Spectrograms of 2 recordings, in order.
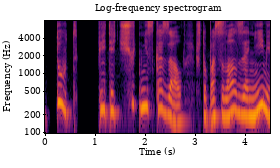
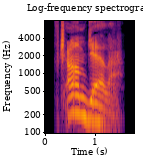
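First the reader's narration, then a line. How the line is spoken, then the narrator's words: Angry question. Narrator (Russian): злобно спросил он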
